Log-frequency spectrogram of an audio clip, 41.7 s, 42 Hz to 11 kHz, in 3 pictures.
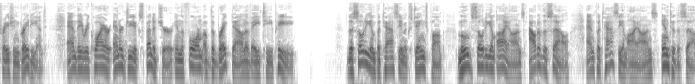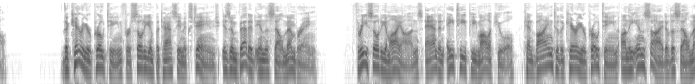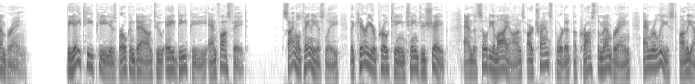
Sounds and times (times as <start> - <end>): Speech: 0.0 - 6.0, 7.0 - 14.1, 15.2 - 20.3, 21.0 - 28.4, 29.2 - 32.8, 33.4 - 41.7.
